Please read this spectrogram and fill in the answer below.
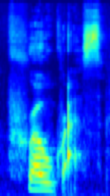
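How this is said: It is said with a Canadian pronunciation.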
